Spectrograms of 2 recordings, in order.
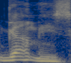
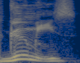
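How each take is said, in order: First: The first vowel sounds like the one in 'gum'. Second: The first vowel sounds like the one in 'food'. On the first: "not gummies" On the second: "G O O M I E S? Yes, that's goomies"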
